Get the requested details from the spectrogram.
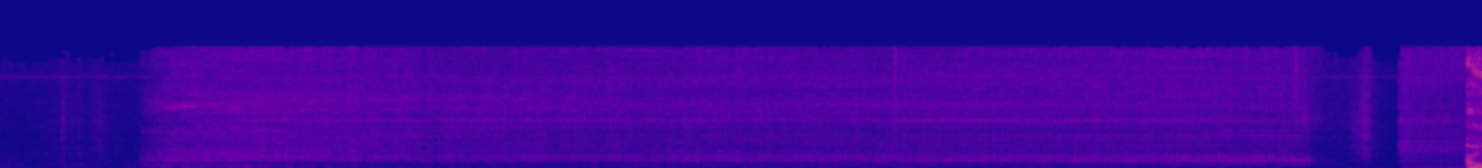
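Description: Wet clay squishes and rubs under hands on a spinning potter's wheel.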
